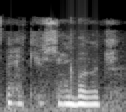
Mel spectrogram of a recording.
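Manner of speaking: imitated whispered thanks; hushed, heartfelt whisper of gratitude; gentle, loving. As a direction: whisper it tenderly, as the grateful mom. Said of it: "the mom just gently and lovingly looks towards me".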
